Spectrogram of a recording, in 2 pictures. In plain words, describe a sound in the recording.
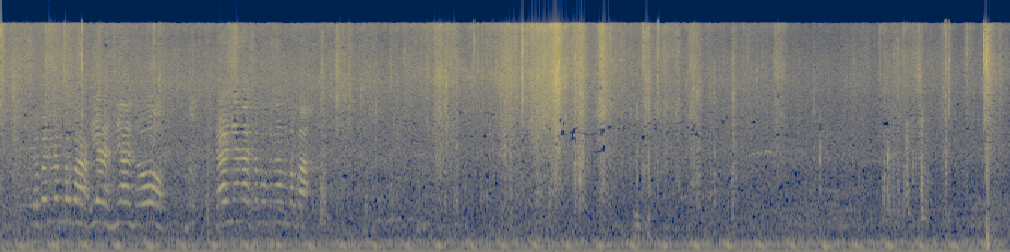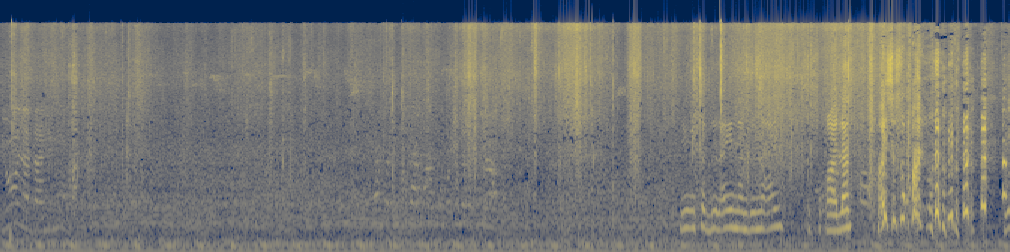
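A child shouts from a distance outdoors.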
